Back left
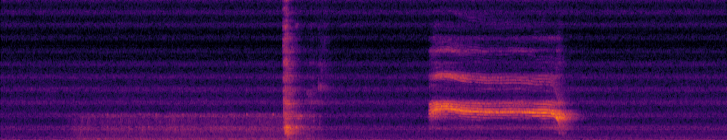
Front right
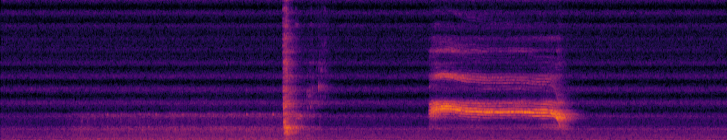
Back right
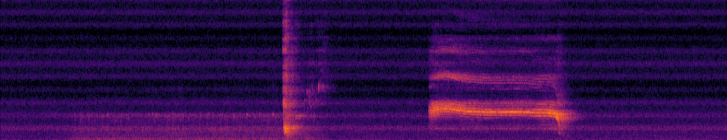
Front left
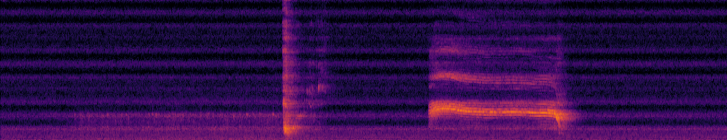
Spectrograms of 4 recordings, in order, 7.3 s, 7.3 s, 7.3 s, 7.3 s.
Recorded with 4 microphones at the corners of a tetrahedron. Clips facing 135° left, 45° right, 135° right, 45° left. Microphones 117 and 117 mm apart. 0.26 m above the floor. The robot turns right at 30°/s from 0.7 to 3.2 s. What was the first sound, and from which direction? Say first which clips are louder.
A splash: front right 1 dB, even; 45° right.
